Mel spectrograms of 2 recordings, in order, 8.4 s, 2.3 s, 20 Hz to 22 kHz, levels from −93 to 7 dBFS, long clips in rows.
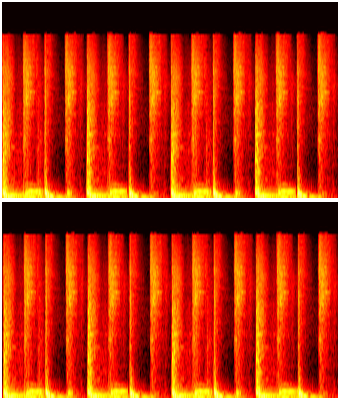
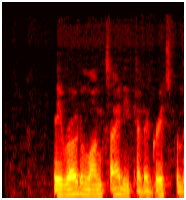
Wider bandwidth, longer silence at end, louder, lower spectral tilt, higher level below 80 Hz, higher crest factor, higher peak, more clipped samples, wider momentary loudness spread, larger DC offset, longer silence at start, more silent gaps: first, 11.5 kHz vs 10 kHz; about the same, 0.1 s vs 0 s; first, -16 LUFS vs -24 LUFS; second, -4.5 dB/octave vs -9.5 dB/octave; first, -22 dBFS vs -58 dBFS; about the same, 16 dB vs 18 dB; first, 0 dBFS vs -8 dBFS; neither; second, 4 LU vs 7 LU; neither; second, 0 s vs 0.65 s; neither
